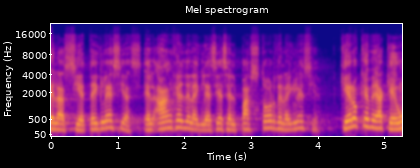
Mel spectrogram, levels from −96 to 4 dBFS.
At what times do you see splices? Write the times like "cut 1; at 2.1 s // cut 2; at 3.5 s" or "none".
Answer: cut 1; at 4.2 s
